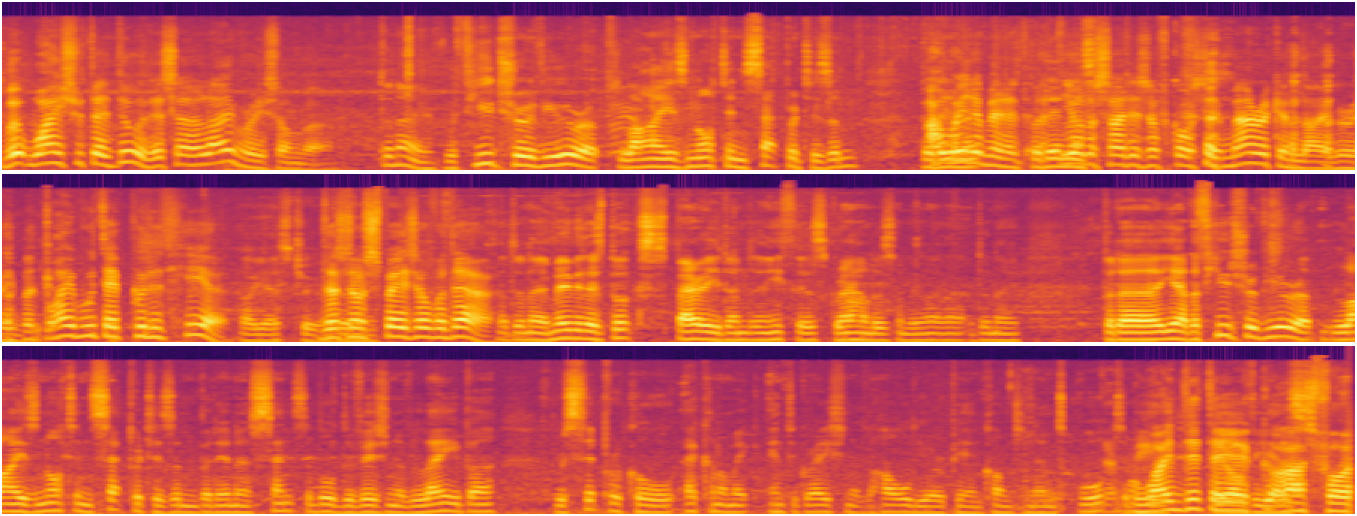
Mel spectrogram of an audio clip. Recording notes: Continue their historical walking tour through Kreuzberg. Outside Broadcast.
